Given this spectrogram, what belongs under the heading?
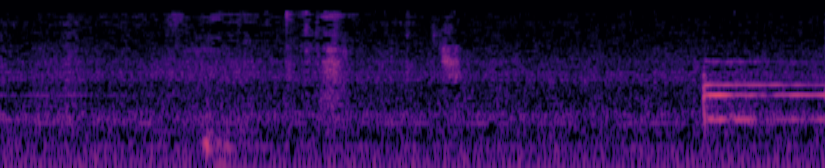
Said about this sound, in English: So there are the Tibetan bells. They're very light. But at least you'll know there's sound.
